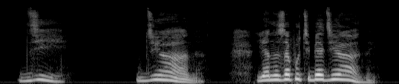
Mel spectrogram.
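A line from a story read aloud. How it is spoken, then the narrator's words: Sleepy mumble. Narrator (Russian): сонно пробормотала Молли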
